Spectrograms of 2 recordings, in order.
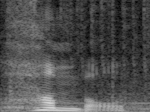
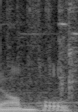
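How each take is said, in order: First: The word begins with an audible H sound. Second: The word begins with a vowel, H silent. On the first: The speaker is a newcomer to the state. The speaker calls it wrong. "they'll always pronounce it humble because they are just imbeciles" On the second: The speaker is a local. The speaker calls it right. "the correct pronunciation is very clearly humble"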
